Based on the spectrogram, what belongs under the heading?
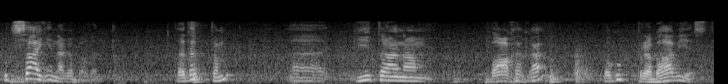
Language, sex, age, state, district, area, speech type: Sanskrit, male, 60+, Tamil Nadu, Coimbatore, urban, spontaneous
